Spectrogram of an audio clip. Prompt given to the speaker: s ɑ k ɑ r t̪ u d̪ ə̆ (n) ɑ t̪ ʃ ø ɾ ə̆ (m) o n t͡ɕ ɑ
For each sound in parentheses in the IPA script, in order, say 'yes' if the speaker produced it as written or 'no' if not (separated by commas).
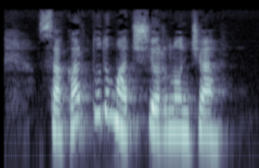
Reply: no, no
